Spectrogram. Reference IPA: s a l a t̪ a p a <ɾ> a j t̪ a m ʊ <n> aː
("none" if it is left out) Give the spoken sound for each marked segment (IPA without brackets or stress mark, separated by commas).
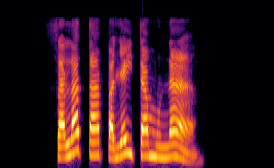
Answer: ʎ, n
